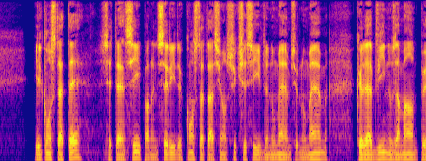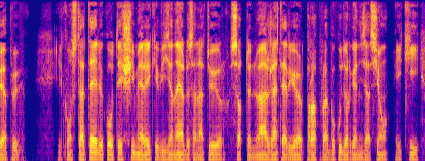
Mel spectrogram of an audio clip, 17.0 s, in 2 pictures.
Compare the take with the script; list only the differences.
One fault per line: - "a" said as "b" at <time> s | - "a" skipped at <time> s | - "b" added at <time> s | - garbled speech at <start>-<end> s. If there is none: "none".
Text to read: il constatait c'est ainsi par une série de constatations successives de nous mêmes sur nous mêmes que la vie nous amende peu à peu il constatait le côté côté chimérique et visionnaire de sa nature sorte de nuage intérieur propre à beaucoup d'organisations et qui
- "côté" skipped at 11.0 s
